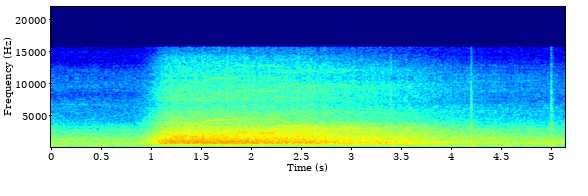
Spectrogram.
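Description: A large crowd cheers loudly, then slowly quiets down.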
